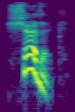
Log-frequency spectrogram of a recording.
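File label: "shaddock", British English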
